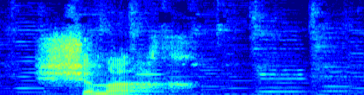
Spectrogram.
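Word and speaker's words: sionnach: I start with my favorite and that's Shaak shanak and again Shak the other term for Fox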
